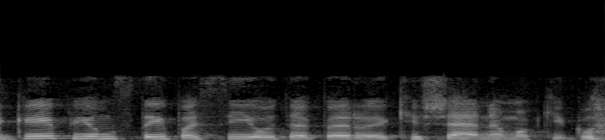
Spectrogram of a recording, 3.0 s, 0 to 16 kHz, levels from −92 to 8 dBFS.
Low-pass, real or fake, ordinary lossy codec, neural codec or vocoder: 7.2 kHz; real; AAC, 48 kbps; none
